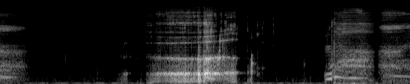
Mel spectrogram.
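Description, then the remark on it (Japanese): Two loud burps, the first long and guttural and the second shorter, separated by a brief quiet gap, with no talking. “もっとザーメンゲップしろ。”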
